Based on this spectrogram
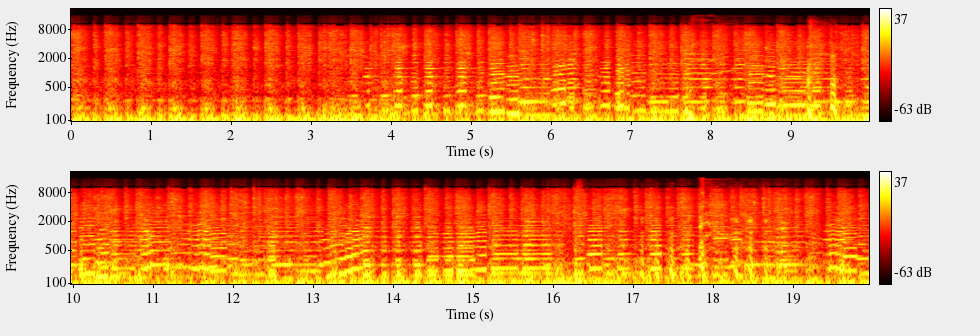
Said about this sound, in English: it's how you change from that cam, hot, good motor sound to all of a sudden you hear it do the switch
